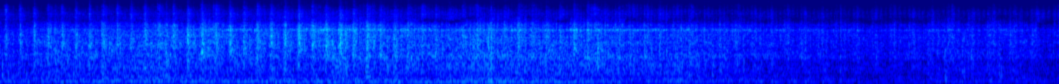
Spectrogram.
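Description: Early Cadillac motor car's engine running as the car drives along, a steady low hum with a fast, even beat, fading after about six seconds as the car slows and pulls up.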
